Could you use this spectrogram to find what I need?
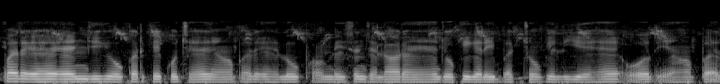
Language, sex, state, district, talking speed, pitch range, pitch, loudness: Hindi, male, Maharashtra, Pune, 210 wpm, 115-120 Hz, 120 Hz, -24 LUFS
